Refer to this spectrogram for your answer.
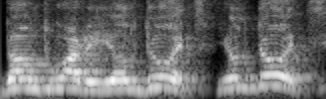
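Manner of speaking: heavy put-on German accent. Retelling what the conference organizer said: imitating a heavy German accent. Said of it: "with her heavy German accent".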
